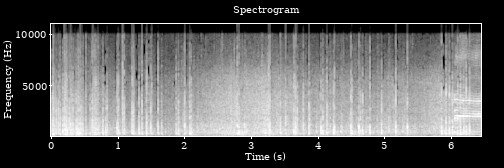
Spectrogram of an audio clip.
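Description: Fireworks crackling: a dense, fast stream of small sharp pops and crackles. A steady held tone comes in just before the end.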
